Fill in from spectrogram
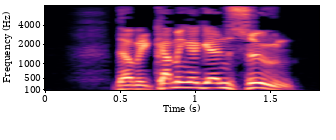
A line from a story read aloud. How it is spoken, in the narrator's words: shouted Tarvitz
